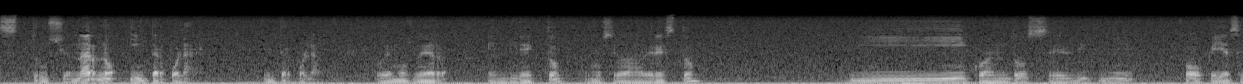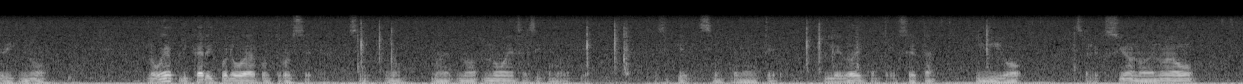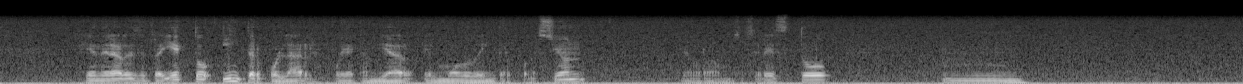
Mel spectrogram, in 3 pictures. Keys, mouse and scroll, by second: 1.5 click, 2.7-3.6 drag, 5.2 click, 11.8-12.6 drag, 14.0 click, 16.2 ctrl+z, 18.6 ctrl+z, 20.0 click, 20.6 ctrl+z, 21.9 click, 22.8 shift+click, 24.8 click, 27.0 click, 28.2 click, 31.0 click.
